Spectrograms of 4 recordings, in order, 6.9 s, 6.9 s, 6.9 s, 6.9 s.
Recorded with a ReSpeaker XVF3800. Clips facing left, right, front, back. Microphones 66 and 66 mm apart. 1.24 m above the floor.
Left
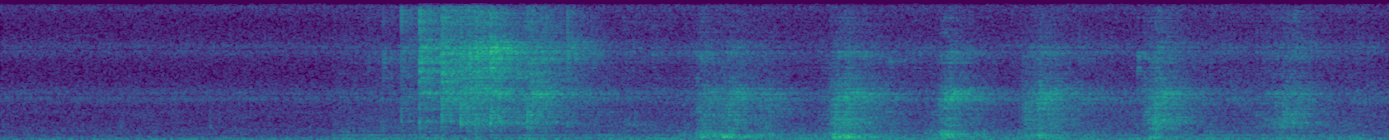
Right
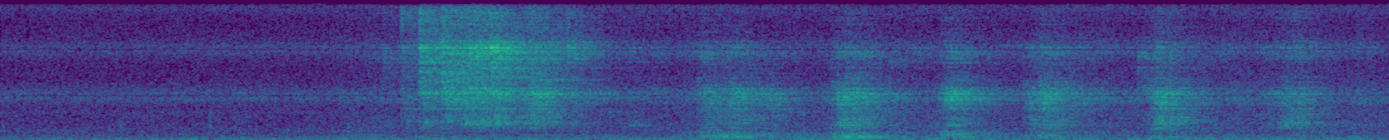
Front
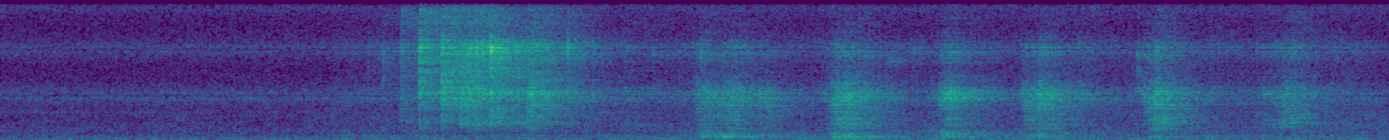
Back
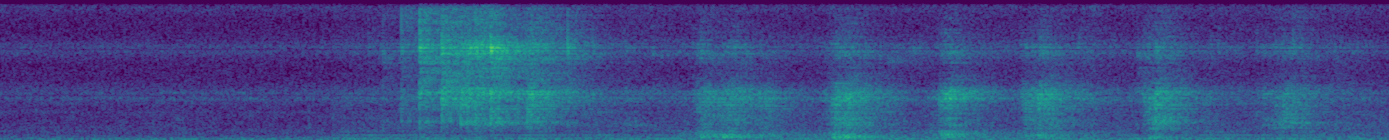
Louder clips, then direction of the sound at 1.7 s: Left 4 dB, back 1 dB; 110° left.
